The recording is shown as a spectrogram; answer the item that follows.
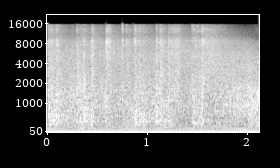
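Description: Carbon-fibre vinyl wrap film crackling and rustling as the large sheet is lifted and handled, a loud, dense run of fine crinkling clicks.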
